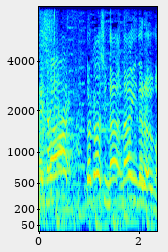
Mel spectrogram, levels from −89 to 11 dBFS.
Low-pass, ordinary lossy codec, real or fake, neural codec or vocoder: none; none; real; none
